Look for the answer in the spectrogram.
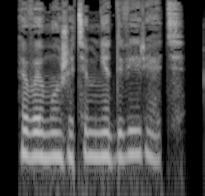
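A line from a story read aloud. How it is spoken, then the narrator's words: Whisper. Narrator (Russian): шепнул он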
